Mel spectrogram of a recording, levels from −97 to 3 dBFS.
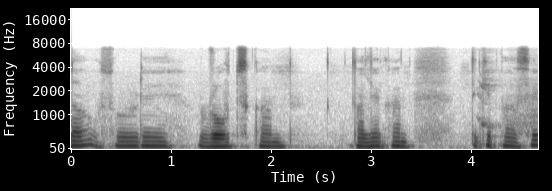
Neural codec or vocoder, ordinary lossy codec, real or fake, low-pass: none; none; real; 7.2 kHz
